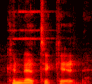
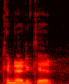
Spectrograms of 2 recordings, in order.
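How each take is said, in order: First: The consonant is said as a clear T. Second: The consonant is said softly like a D. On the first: "you don't hear it Connecticut" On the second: "You just hear it Connecticut"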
